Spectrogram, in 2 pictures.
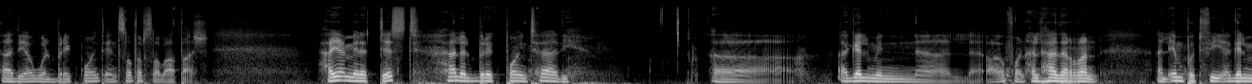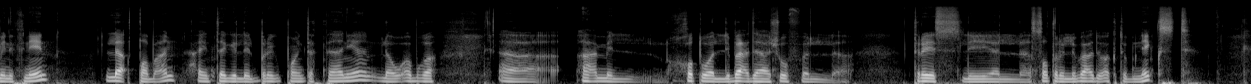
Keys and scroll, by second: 23.3-24.5 typing, 24.7 Return.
